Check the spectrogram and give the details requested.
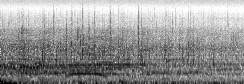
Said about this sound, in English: This is these guys' first time up on the hill. So give them a big cheer for that, folks.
